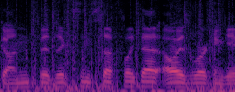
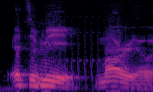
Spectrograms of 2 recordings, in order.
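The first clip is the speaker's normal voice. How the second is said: totally flat, dead-voiced, very slow, drawn-out delivery; 3 semitones higher, 4 dB louder than usual. Mocking a movie casting while gaming: dead-voiced Chris Pratt Mario. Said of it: "in the most dead voice ever, Chris Pratt".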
